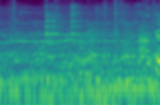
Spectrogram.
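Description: Background music with a few light clinks of a metal spoon against a glass dessert cup.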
